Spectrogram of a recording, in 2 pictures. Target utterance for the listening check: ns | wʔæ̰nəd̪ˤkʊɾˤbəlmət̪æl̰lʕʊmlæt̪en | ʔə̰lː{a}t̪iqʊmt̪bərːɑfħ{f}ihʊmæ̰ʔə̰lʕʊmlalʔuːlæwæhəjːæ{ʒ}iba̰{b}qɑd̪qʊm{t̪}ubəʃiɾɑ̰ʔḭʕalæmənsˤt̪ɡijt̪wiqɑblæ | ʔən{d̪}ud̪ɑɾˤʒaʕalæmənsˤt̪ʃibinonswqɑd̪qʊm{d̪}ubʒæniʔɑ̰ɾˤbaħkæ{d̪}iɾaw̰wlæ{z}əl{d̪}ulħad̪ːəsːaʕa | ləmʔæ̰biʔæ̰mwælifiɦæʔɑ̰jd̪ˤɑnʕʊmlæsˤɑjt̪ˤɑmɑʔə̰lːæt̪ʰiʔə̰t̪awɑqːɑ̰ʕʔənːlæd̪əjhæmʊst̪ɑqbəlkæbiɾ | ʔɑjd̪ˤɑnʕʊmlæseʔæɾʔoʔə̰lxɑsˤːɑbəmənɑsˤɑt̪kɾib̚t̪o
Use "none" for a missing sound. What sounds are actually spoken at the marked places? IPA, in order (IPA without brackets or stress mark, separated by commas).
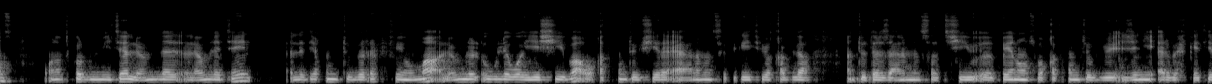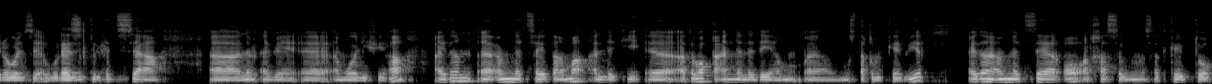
æ, f, ʃ, w, t̪, t̪, t̪, t̪, z, t̪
